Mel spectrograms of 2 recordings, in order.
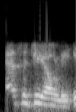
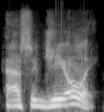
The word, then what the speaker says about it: Assagioli: Roberto Assagioli. – Assagioli, Italian man. – With a G, Assagioli.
